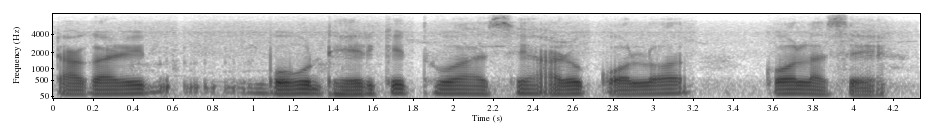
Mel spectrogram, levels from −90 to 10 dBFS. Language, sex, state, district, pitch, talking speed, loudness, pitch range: Assamese, male, Assam, Kamrup Metropolitan, 110 Hz, 140 wpm, -19 LUFS, 105-115 Hz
